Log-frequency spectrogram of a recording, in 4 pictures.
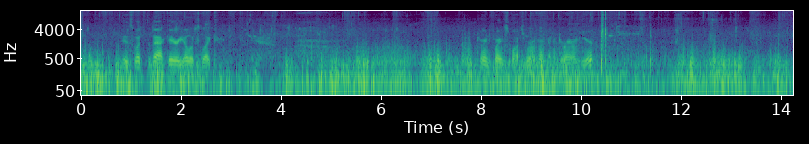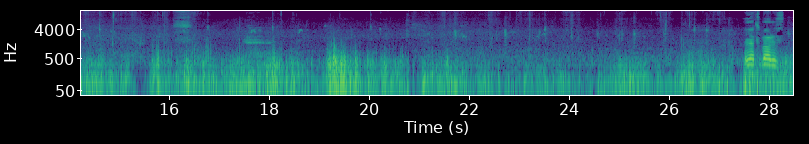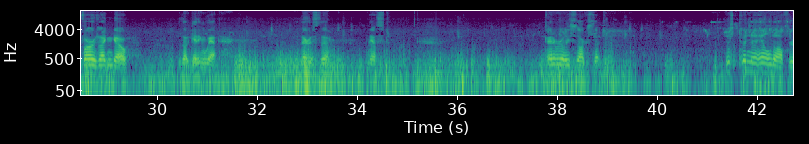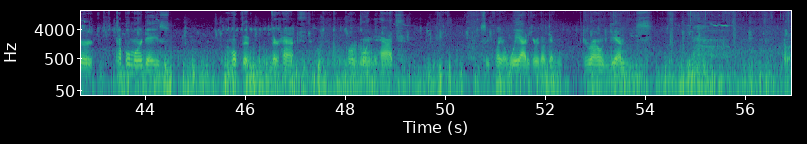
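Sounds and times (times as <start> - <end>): wind rumbling on microphone: 0.0 - 56.9
footsteps squelching through wet grass: 2.8 - 7.8, 10.3 - 16.8, 20.7 - 27.4, 54.2 - 56.9
high bird chirp: 8.7 - 27.4, 47.2 - 56.9.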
